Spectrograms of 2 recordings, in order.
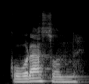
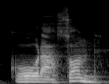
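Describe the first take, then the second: First: The last syllable is said without stress. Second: The last syllable is said with stress. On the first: "si quitamos la intensidad a la última sílaba" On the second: "Ya no es lo mismo que corazón"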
